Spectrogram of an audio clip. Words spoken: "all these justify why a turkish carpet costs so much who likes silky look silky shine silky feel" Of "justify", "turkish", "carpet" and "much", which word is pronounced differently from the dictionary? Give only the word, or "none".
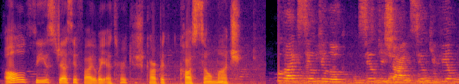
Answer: none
